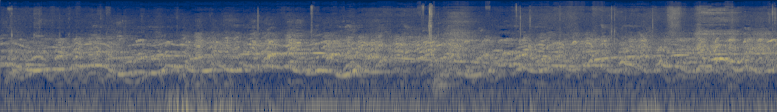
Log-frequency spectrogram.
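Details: At Akron Zoo, wolves and coyotes howl together in a wavering chorus of overlapping, sliding tones, saying hello. Finding: wolves and coyotes.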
